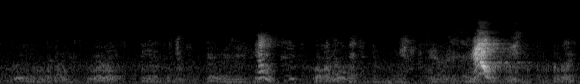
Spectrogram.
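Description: Cardigan Welsh Corgis play-fighting, with low vocalising and two sharp barks, the second and louder one near the end.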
